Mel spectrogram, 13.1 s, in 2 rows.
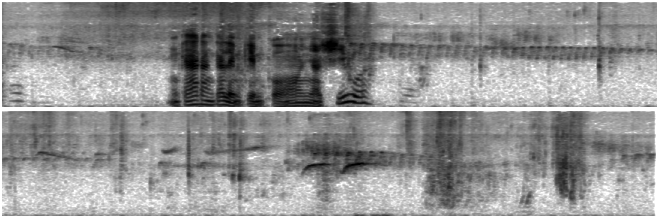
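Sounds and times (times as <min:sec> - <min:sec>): bird chirps: 0:00.0 - 0:10.9
curved whistled bird notes: 0:09.4 - 0:10.7.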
